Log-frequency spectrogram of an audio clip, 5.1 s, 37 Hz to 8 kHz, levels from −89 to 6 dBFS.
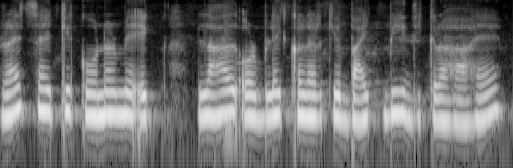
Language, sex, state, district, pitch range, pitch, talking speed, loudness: Hindi, female, Arunachal Pradesh, Lower Dibang Valley, 185-210 Hz, 195 Hz, 185 wpm, -13 LUFS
